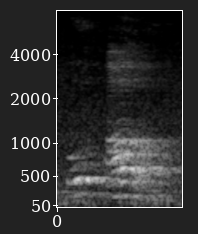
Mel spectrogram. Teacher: कंठ और ओष्ठ की सहायता से इसे बोलते हैं कंठोष्ठ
